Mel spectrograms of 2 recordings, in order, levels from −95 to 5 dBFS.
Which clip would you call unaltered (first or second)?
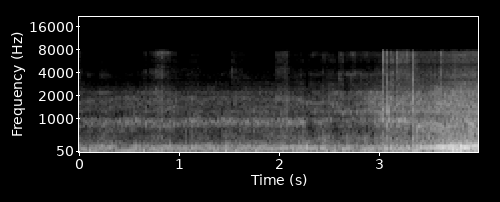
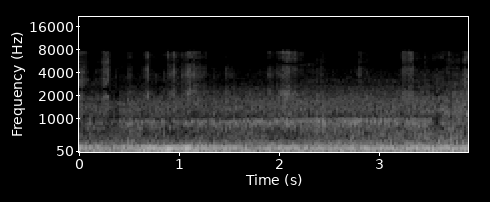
second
